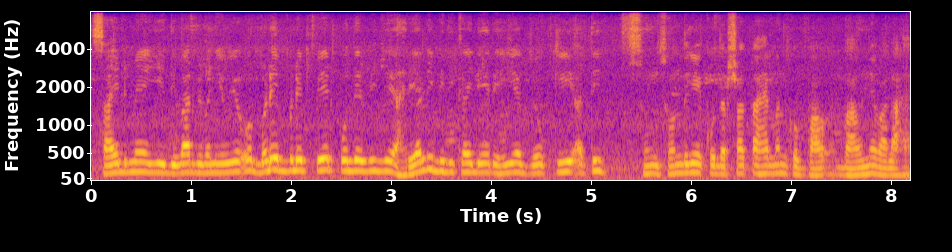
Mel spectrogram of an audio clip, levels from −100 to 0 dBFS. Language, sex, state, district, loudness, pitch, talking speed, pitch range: Hindi, male, Rajasthan, Bikaner, -15 LUFS, 155 Hz, 240 wpm, 140-175 Hz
